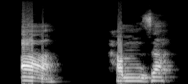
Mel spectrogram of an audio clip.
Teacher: উচ্চারণ গলার একদম গভীর গভীর থেকে একটা ঝটকা দিয়ে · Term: হামজা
